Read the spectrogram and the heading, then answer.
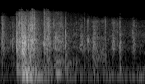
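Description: A heavy thud as a side door is forced open, followed by a string of smaller knocks and rattles that trail off over a couple of seconds.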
